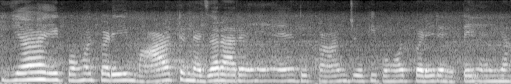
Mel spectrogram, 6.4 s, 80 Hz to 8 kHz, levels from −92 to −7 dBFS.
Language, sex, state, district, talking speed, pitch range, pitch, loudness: Hindi, female, Chhattisgarh, Raipur, 160 wpm, 195-220 Hz, 200 Hz, -16 LUFS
